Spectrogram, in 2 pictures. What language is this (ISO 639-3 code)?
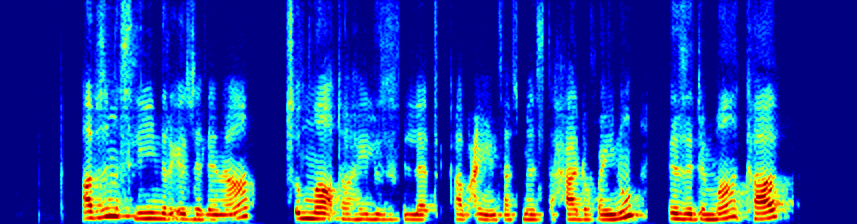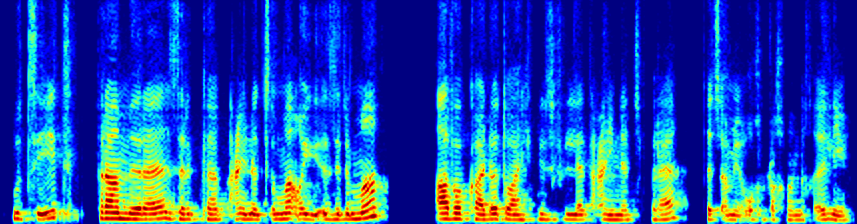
tir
